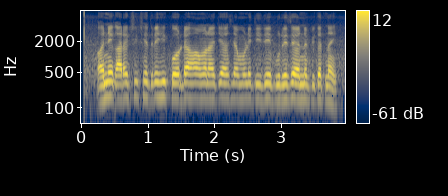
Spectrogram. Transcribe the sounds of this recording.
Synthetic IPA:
ənekaɾəkʂikʂet̪ɾəɦiːkoɾʈjaɦəʋamənat͡ɕeəsljamuɭet̪it̪ʰepuɾet͡seənːəpikət̪naɦḭ

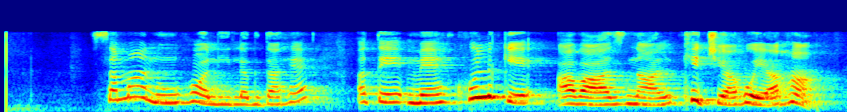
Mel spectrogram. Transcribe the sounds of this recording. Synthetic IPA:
səmãːnũːɦɔːliːləɡd̪aːɦɛː | ət̪eːmɛ̃ːkʰʊlkeːaːʋaːznaːlkʰɪt͡ʃɪjaːɦoːjaːɦãː

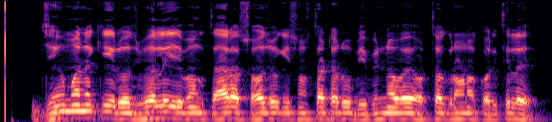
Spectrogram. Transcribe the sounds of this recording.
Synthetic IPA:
d͡ʒeũmanekiɾod͡ʒbʱaliebɔŋt̪aɾɔsɔɦɔd͡ʒoɡisɔ̃ŋst̪ʰaʈʰɔɾubibʱinːɔbɔeɔɾt̪ʰɔɡɾɔɦɔɽ̃ɔkɔɾit̪ʰile

